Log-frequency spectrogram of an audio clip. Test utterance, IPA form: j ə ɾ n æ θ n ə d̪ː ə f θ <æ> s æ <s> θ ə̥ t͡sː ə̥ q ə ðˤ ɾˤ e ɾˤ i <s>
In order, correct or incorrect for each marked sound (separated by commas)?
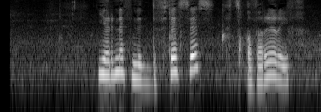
correct, correct, incorrect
